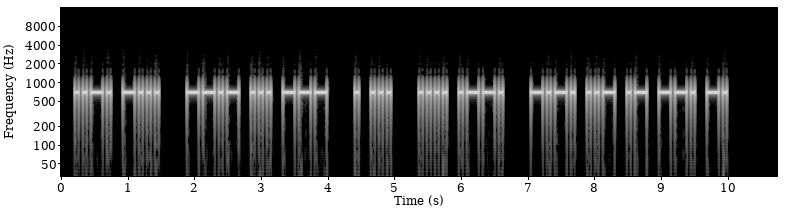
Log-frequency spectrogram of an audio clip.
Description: Morse code, heard as a keyed tone, about 19 wpm, 700 Hz. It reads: FB QSO ES HP CUAGN
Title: Practice QSO - Exchange 4 - Ending - 20wpm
